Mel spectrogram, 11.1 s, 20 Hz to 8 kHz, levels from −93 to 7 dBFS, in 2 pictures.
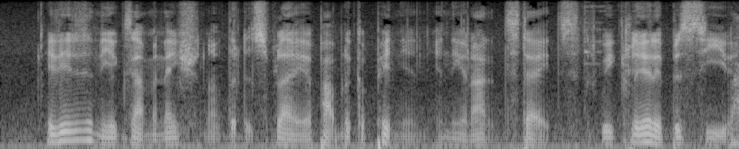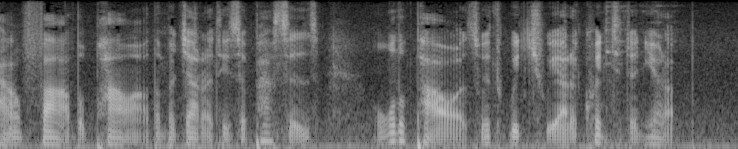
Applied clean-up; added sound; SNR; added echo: none; Cutlery, silverware / Dishes, pots, and pans; 18 dB; none.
